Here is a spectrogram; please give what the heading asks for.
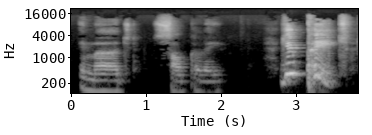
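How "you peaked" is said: high, loud accusing cry; indignant exclamation. A narrator's reading. Sulky girl accusing Robbie of cheating, loud. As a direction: accuse him unfairly. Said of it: "she exclaimed with gross unfairness".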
